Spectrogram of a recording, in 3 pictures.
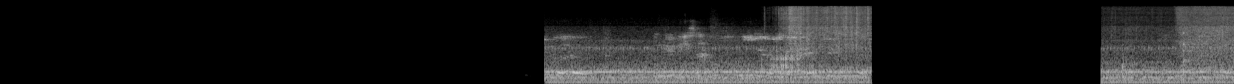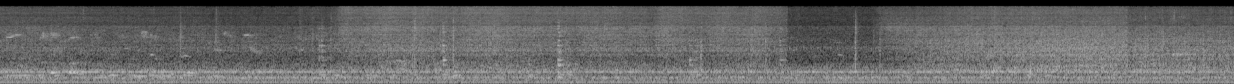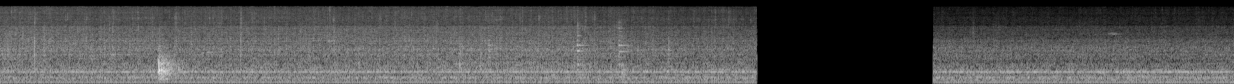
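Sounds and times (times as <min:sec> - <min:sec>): steady hum: 0:11.0 - 0:32.3
meat sizzling in a frying pan: 0:11.8 - 0:32.2.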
